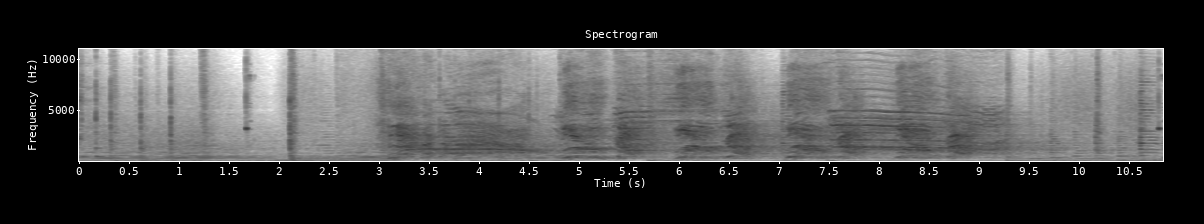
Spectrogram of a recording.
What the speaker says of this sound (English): Everyone's cheering for you, Luca!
